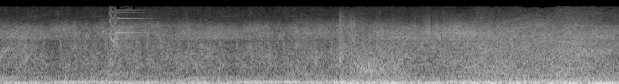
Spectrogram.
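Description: A robot's beam rifle fires with sharp electric zaps.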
